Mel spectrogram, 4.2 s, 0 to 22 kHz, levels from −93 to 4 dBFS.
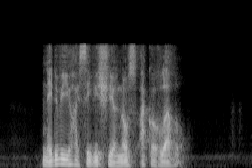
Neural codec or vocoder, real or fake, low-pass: codec, 16 kHz in and 24 kHz out, 0.4 kbps, LongCat-Audio-Codec, fine tuned four codebook decoder; fake; 7.2 kHz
